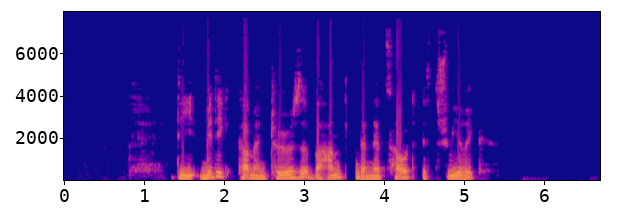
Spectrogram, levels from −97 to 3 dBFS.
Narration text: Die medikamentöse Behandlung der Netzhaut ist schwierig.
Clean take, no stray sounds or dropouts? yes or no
no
